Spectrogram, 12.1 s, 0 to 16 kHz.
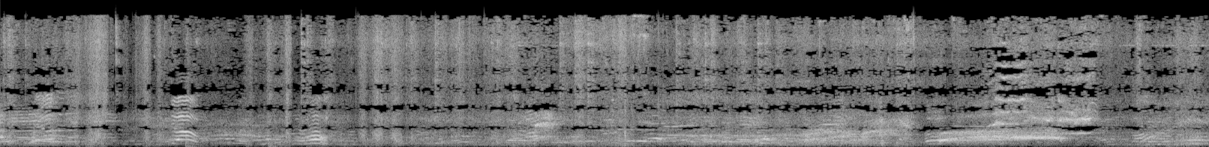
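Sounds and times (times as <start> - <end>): young voices chattering: 0.0 - 12.0.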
